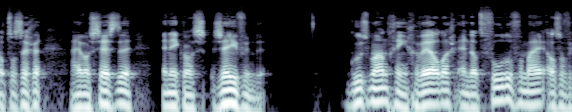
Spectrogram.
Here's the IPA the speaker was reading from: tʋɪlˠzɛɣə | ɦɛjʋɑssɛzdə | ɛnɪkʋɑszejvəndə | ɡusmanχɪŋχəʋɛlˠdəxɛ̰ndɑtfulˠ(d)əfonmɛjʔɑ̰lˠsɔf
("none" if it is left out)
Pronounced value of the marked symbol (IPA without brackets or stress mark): d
